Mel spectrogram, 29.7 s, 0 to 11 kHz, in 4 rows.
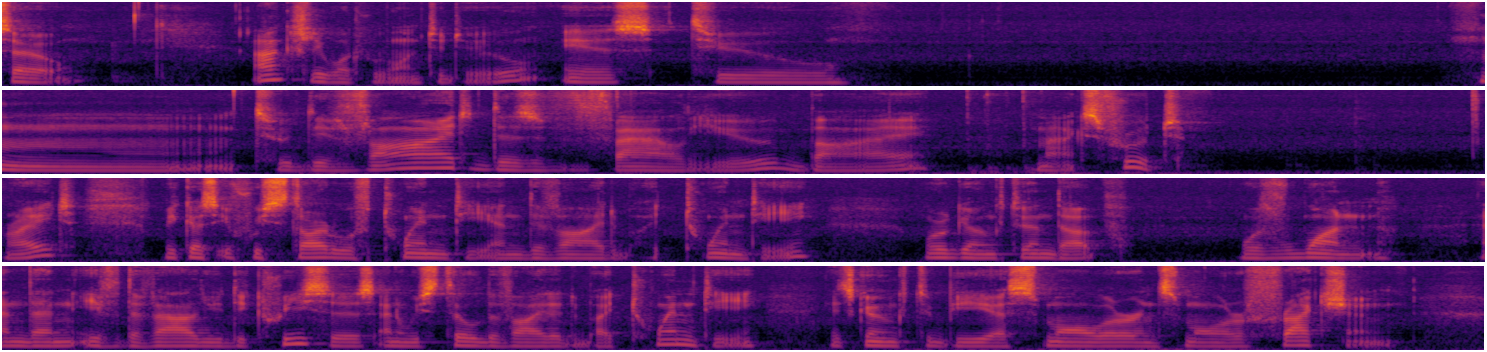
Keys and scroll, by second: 11.4 /, 13.0-13.9 typing.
